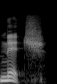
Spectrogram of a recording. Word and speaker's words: niche: the goddamn dictionary American Dictionary it is actually pronounced niche ok sick and tired of this [ __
